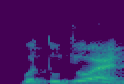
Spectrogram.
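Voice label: "bertujuan", Malay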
